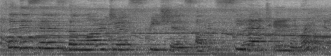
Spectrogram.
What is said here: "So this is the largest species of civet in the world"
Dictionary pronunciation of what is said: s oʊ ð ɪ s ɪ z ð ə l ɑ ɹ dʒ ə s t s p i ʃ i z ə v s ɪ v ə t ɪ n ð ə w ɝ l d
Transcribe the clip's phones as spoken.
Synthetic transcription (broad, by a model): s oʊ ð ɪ s ɪ z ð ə l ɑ ɹ dʒ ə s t s p i ʃ i z ə v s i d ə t ɪ n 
